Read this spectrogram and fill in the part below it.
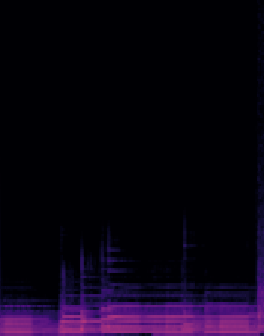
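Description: Guitars and keyboards playing together in a mix processed through the Sonar stereo widener, sustained chords with a steady low bass note entering partway, instrumental only, full and close.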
